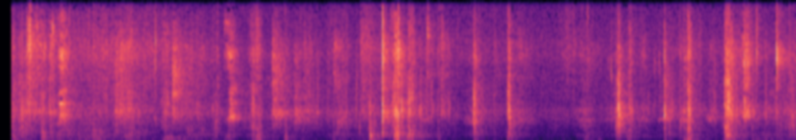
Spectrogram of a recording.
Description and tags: Man in a cave
man walking in a cave at madagascar
cave, climb, madagascar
